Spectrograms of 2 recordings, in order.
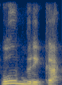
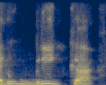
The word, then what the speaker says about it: rubrica: é uma proparoxitona gente a sílaba mais forte da palavra não é no ru é no bri então a pronúncia não é ó deixa eu pegar outro aqui que ficou ruim né ó a pronúncia não é rúbrica é rubrica Então o que é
